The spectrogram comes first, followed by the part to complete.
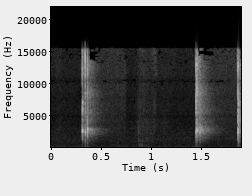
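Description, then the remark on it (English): Sharp, crisp finger snaps ring out alone, three bright clicks spaced unevenly with a quieter tick between the first two, each cutting off almost instantly. “You got the snap?”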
